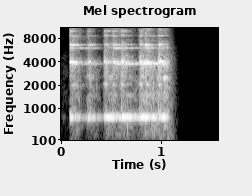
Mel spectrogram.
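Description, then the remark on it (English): A doorbell rings loudly on its own, a bright electronic buzz-chime sounding in three quick connected pulses for about a second before cutting off into silence. Someone is at the door of the speaker's home. “Okay, there's somebody at my door.”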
